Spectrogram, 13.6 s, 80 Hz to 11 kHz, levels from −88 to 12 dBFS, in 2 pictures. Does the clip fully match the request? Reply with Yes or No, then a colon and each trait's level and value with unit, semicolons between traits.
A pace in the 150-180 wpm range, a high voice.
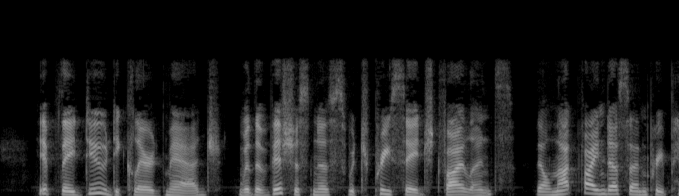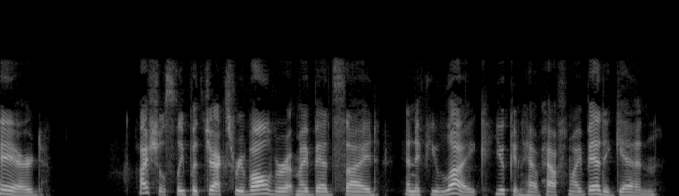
No: average, 160 wpm; medium, 180 Hz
